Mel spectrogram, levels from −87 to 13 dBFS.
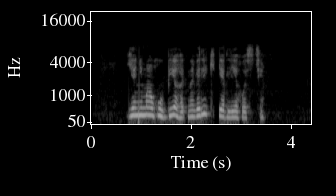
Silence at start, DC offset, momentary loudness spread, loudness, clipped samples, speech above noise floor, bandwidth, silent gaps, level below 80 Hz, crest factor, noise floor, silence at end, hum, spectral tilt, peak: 0.75 s; under 0.1%; 17 LU; -33 LUFS; under 0.1%; 47 dB; 7.4 kHz; 2.48-2.55 s; -68 dBFS; 16 dB; -79 dBFS; 0.95 s; none; -6.5 dB/octave; -18 dBFS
